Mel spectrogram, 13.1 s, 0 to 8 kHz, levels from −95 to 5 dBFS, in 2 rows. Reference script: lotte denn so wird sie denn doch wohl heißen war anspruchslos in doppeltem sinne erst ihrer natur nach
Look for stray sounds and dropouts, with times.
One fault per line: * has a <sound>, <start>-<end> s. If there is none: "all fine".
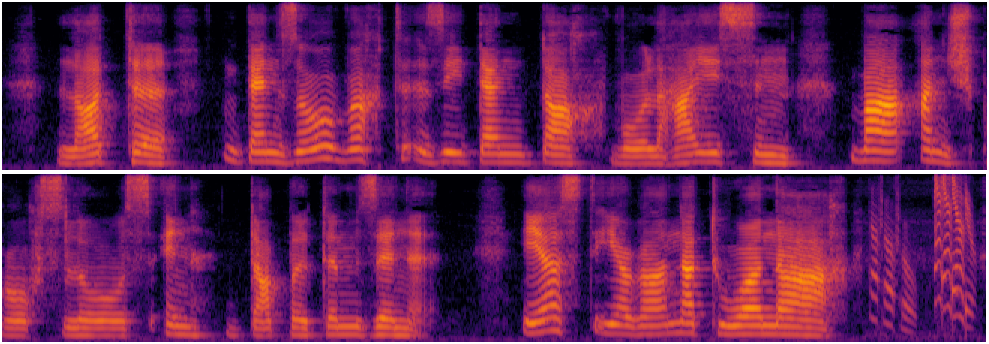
* has a chirp, 12.4-13.1 s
